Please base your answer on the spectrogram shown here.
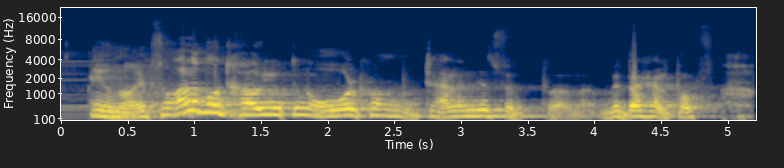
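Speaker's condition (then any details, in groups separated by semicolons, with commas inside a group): Cerebral palsy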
